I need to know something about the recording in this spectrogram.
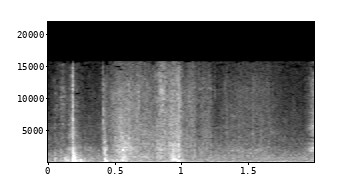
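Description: The rotary dial of a Hunter Pro-C sprinkler controller clicking as it is turned to switch the watering system on: one sharp click a moment in, then a couple of fainter ones.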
